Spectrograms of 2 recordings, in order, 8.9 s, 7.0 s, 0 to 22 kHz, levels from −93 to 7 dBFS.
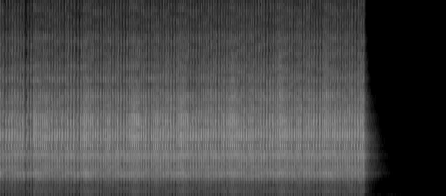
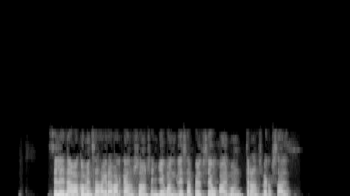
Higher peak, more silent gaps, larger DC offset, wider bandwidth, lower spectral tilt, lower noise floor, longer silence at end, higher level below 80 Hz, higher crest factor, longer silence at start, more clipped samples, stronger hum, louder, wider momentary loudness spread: second, -12 dBFS vs -2 dBFS; neither; neither; first, over 20 kHz vs 7.6 kHz; second, 5.5 dB/octave vs -7 dB/octave; first, -84 dBFS vs -67 dBFS; first, 1.55 s vs 1.2 s; second, -86 dBFS vs -60 dBFS; first, 22 dB vs 16 dB; second, 0 s vs 1.1 s; neither; neither; second, -31 LUFS vs -16 LUFS; second, 2 LU vs 8 LU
